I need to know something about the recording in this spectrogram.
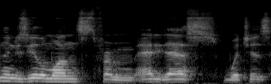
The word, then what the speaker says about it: Adidas: Some of them, even the New Zealand ones from Adidas, which is how we pronounce that, they're okay, but especially like the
